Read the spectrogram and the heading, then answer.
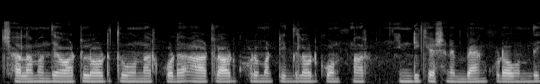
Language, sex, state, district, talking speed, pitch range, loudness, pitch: Telugu, male, Andhra Pradesh, Manyam, 155 wpm, 135-140 Hz, -20 LUFS, 135 Hz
